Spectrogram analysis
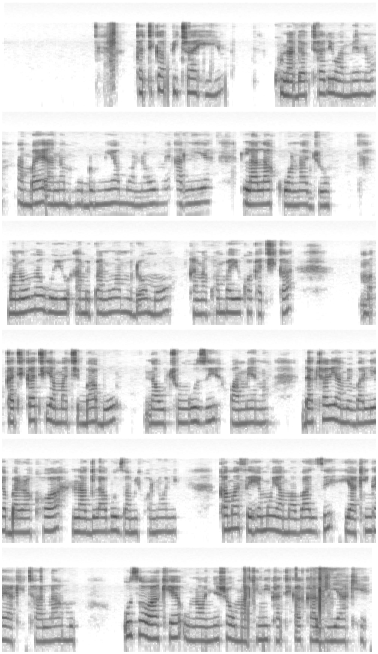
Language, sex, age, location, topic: Swahili, female, 18-24, Nakuru, health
